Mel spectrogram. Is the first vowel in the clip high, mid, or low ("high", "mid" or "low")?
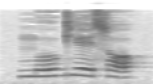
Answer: mid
